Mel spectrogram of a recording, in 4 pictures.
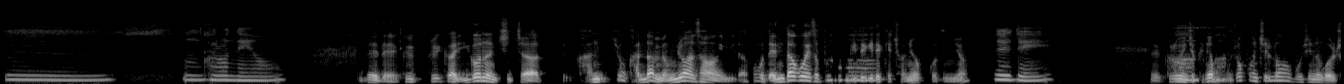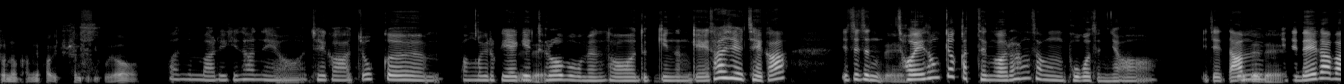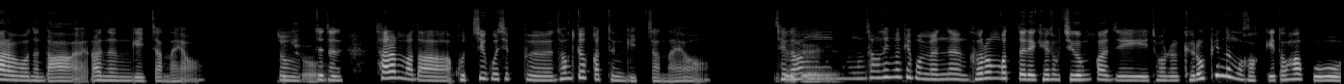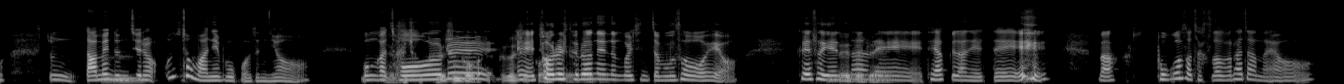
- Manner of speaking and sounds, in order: tapping; other background noise; teeth sucking; laugh; laugh; sniff
- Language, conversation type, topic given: Korean, advice, 승진이나 취업 기회에 도전하는 것이 두려워 포기한 적이 있나요?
